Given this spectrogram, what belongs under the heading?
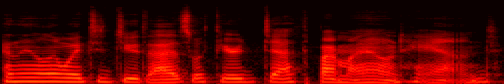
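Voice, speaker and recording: A woman's voice: low voice, fast, natural voice. A woman voicing a stony young male vampire in a fan fiction reading, cool, formal and grave. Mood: cold, grave. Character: cold, stony young male vampire protecting his family.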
